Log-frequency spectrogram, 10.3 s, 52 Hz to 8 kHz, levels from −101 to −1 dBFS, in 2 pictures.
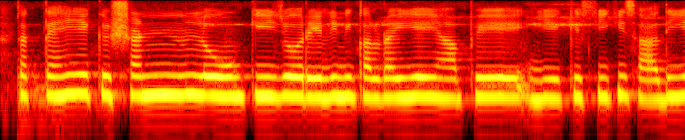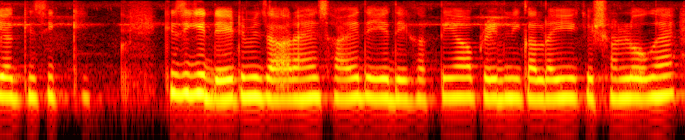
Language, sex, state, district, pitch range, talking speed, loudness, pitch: Hindi, female, Bihar, Jahanabad, 235-255 Hz, 225 wpm, -27 LUFS, 245 Hz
